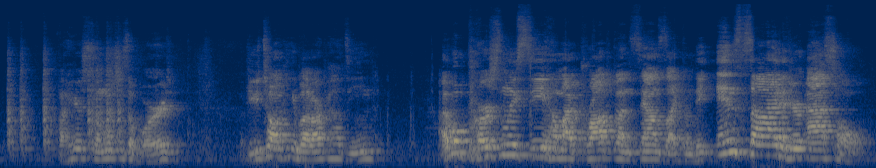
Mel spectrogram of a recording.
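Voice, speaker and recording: Actor as a menacing bully in an echoey theater. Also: male voice, fairly high pitch, expressive, a bit bright. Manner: threatening, deliberate, falsely friendly before hard commands. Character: menacing male radio performer bullying a younger colleague. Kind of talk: stage play acting. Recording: echoey stage, distant mic, faint noise.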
